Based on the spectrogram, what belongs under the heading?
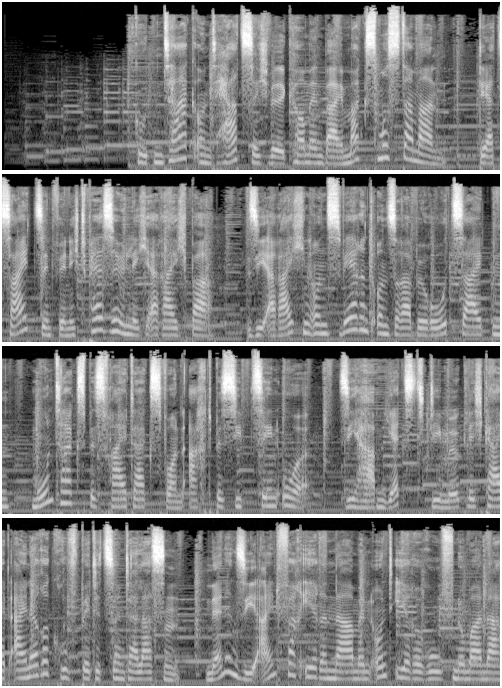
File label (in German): Telefonansage neutral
